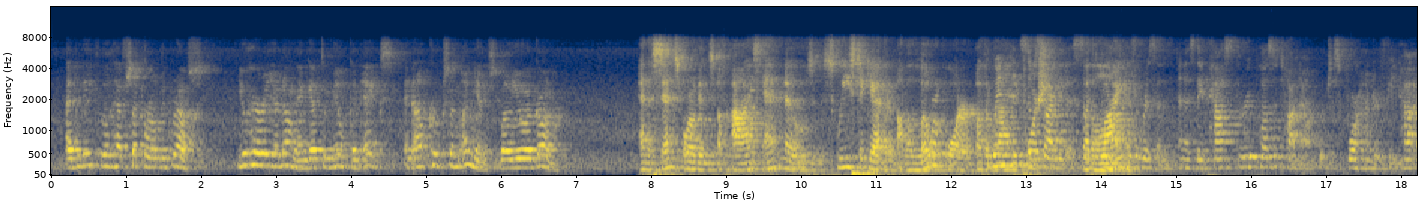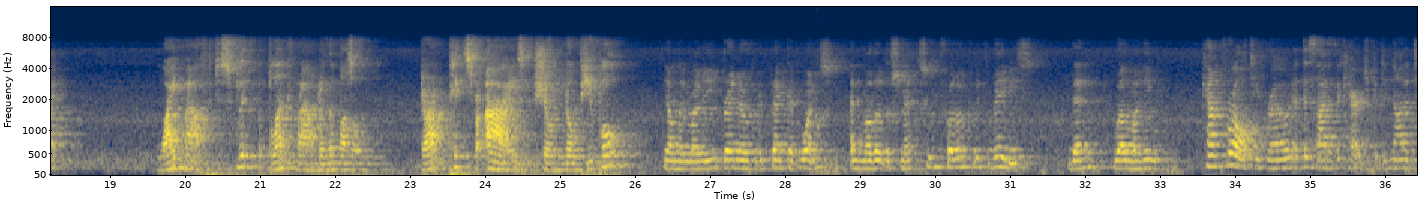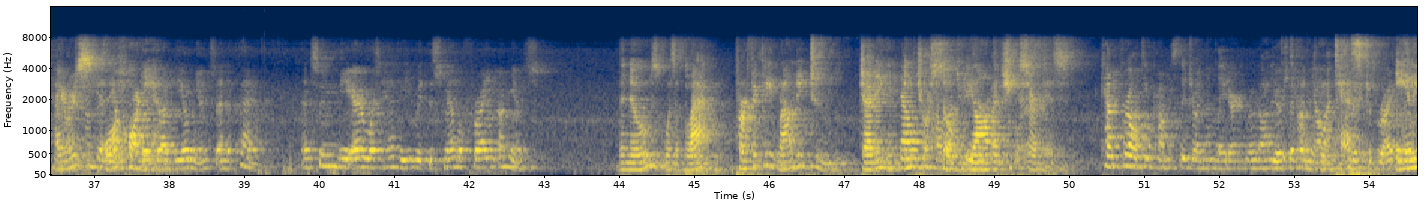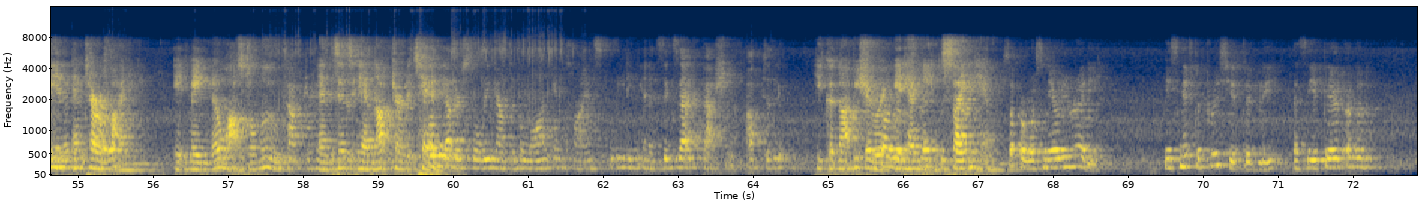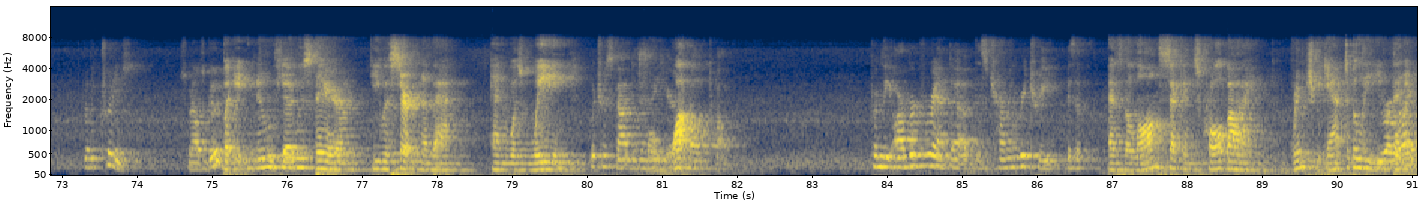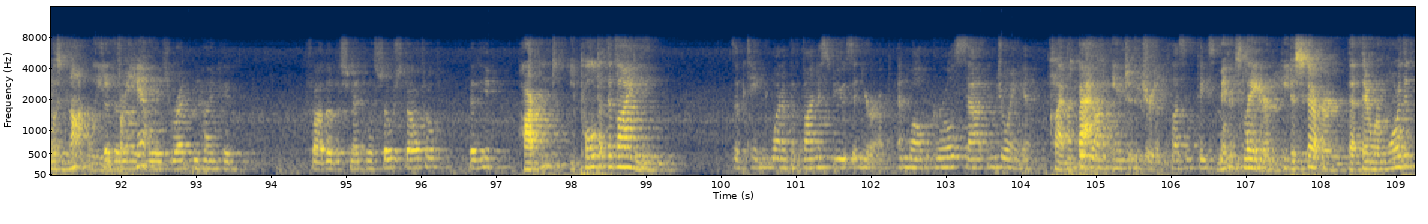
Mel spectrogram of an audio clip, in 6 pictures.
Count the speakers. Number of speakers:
three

